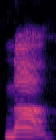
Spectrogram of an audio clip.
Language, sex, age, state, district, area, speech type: Odia, female, 18-30, Odisha, Kendrapara, urban, read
